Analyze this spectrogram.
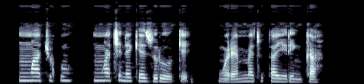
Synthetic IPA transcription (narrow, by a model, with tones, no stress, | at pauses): ŋ̩˦ŋʷa˦t͡ʃu˦kʷu˦ | ŋ̩˦ŋʷa˦t͡ʃi˦ne˦ke˦zu˨ɾu˦˨o˨kḛ˨ | ŋʷḛ˨ɾe˨m̩˦me˦tʊ˦ta˦ɣi˨ɾi˦ŋ̩˨ka˦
